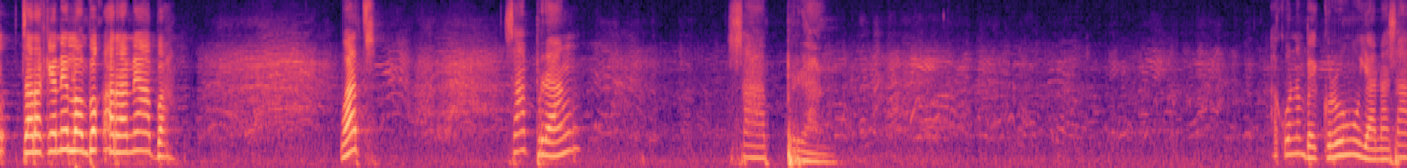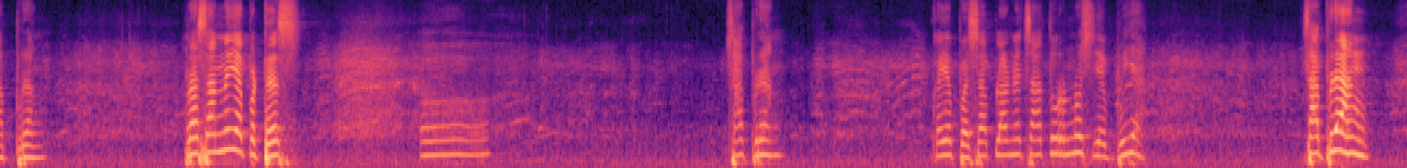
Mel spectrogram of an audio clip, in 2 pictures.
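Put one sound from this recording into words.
A young woman speaks with animation through a loudspeaker outdoors, in loud bursts with pauses.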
